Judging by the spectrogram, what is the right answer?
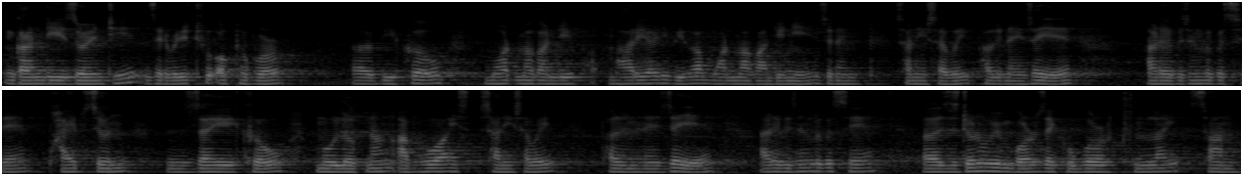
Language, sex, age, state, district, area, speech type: Bodo, male, 18-30, Assam, Chirang, rural, spontaneous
